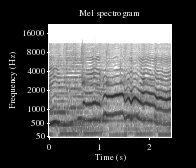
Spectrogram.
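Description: Cantonese opera music: a high melody line that glides and wavers on long held notes, over an accompaniment with a low bass line that steps from note to note.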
